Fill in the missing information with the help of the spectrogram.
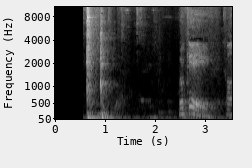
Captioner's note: gavel bangs loudly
